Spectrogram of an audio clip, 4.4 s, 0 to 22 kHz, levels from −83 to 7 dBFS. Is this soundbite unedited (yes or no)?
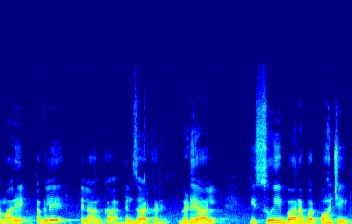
no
